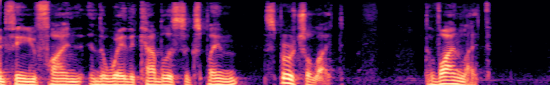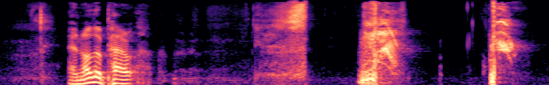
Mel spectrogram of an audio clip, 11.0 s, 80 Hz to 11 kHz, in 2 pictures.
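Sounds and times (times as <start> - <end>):
speech: 0.0 - 3.5, 4.2 - 5.0, 6.2 - 7.0, 9.1 - 9.4
person sneezing: 8.1 - 9.8, 10.4 - 10.9.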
